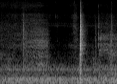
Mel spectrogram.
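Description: Quiet room tone with a single short, sharp click about one and a half seconds in.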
